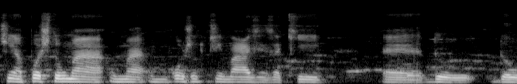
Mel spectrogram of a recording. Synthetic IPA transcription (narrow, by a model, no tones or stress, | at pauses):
t͡ʃĩɲɐpoʃt̪ʊũmɐũmɐʔũkõʒũnt̪ʊd͡ʒɪimaʒẽj̃zakʰi | ɛd̪ʊd̪ʊ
